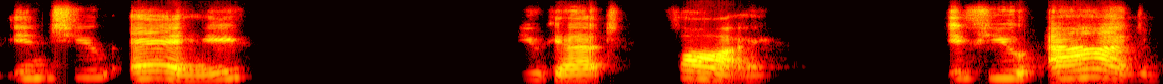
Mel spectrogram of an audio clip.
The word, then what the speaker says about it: phi: so what is phi sometimes pronounced fee but if you are aware that there are fraternities like phi beta kappa you know that usually it's pronounced phi so phi is an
